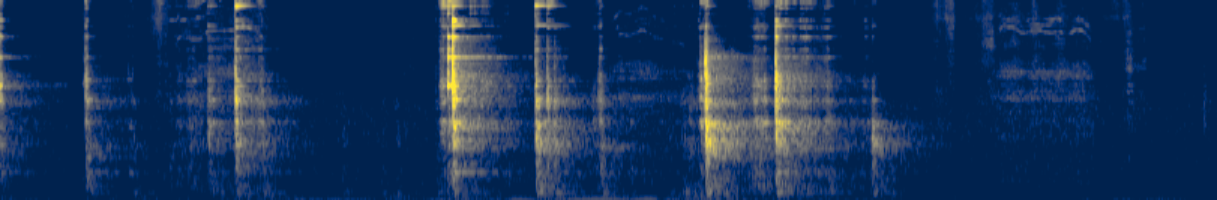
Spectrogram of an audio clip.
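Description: Steel combination wrenches clicking and scraping on the nut of a Racingline adjustable front sway bar end link as it is tightened, with one wrench holding and the other turning. Sharp metallic clicks come about every half second, loudest around three and five seconds in, and thin out after about six seconds.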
